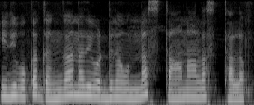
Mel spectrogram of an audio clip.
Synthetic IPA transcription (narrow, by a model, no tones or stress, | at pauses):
id̪iɔkɐɡɐŋɡaːnɐd̪iʋɐɖːunɐunːɐst̪ʰaːnaːlɐst̪ʰɐlɐm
